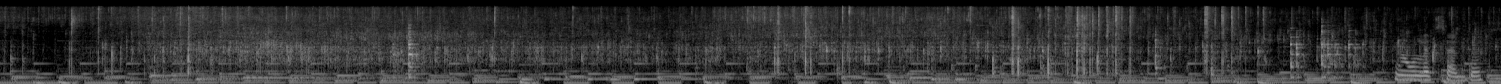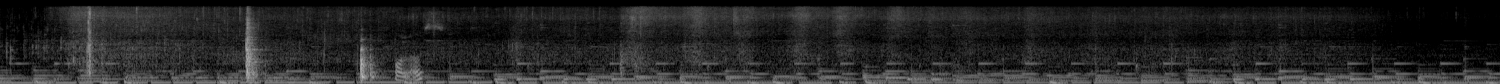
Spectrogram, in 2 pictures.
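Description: Spices and curry leaves sizzling in hot oil in a clay pan. Partway through, tender jackfruit is stirred in, and a spoon scrapes and knocks against the pan, with a few sharp knocks near the middle, while the frying goes on.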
